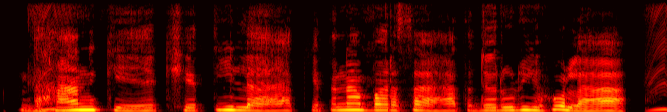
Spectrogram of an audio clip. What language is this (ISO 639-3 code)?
bho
